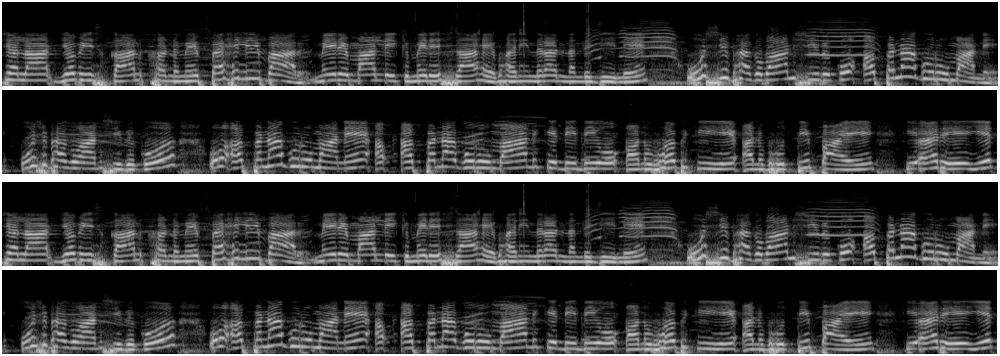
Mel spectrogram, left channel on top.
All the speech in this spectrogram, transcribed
जब इस कालखंड में पहली बार मेरे मालिक मेरे साहेब हरिंद्रानंद जी ने उस भगवान शिव को अपना गुरु माने, उस भगवान शिव को वो अपना गुरु माने, अपना गुरु मान के दीदी वो अनुभव किए, अनुभूति पाए कि अरे ये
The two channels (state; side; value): identical; both; correlation 1.00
